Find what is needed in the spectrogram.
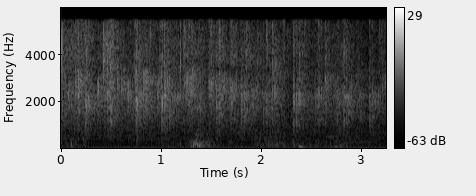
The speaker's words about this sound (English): One more hand clap for Jesus.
